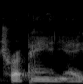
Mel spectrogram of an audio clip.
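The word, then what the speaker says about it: Trepanier: near sorry come on last name is pronounced trapanier so you were somewhat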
